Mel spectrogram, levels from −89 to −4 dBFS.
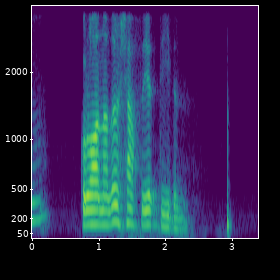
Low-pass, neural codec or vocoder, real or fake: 3.6 kHz; codec, 16 kHz in and 24 kHz out, 0.9 kbps, LongCat-Audio-Codec, fine tuned four codebook decoder; fake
